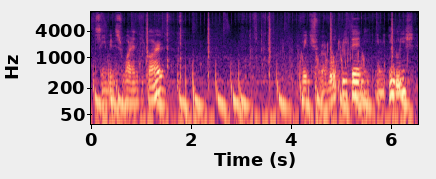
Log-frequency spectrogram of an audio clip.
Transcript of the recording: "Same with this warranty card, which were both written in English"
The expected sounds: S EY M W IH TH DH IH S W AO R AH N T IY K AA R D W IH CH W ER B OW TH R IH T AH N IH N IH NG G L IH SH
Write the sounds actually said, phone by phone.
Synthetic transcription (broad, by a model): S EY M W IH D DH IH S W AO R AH N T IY K AA R D W IH CH W ER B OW T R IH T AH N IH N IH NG G L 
